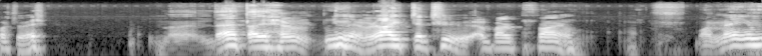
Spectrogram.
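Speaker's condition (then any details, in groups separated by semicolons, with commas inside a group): Dystonia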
